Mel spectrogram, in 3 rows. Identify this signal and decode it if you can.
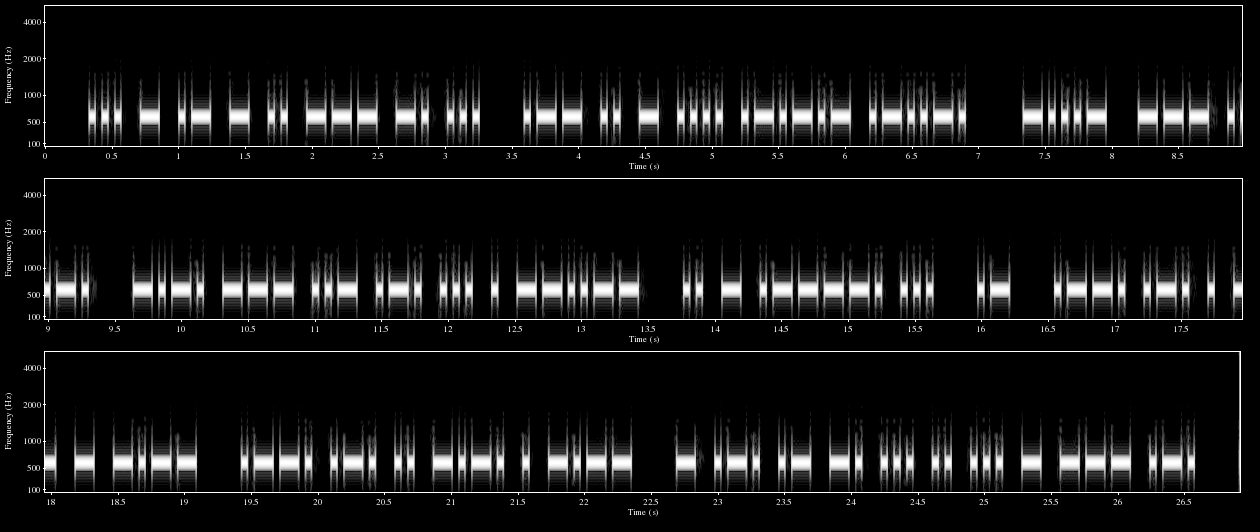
Morse code, heard as a keyed tone, about 25 wpm, 600 Hz. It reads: STATIONS WITH." <BT> OF COURSE, IT'S A PRETTY PRICEY TRANSISTOR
